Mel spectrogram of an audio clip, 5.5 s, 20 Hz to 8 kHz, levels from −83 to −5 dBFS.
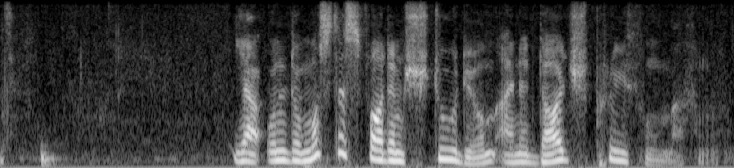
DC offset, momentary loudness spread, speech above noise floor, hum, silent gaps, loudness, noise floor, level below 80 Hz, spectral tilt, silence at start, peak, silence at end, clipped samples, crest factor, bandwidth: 1%; 19 LU; 31 dB; none; none; -19 LUFS; -50 dBFS; -48 dBFS; -6 dB/octave; 0 s; -2 dBFS; 0.25 s; under 0.1%; 20 dB; 8 kHz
